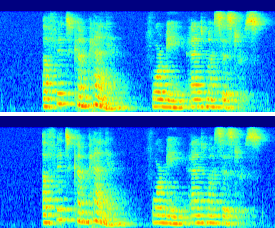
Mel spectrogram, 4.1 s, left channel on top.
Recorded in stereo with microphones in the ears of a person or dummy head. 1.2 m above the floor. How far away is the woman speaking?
About 0.9 m.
